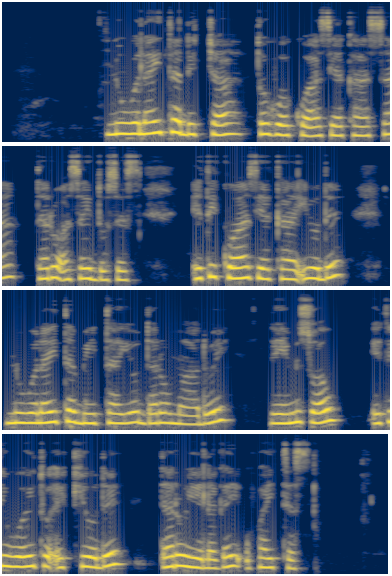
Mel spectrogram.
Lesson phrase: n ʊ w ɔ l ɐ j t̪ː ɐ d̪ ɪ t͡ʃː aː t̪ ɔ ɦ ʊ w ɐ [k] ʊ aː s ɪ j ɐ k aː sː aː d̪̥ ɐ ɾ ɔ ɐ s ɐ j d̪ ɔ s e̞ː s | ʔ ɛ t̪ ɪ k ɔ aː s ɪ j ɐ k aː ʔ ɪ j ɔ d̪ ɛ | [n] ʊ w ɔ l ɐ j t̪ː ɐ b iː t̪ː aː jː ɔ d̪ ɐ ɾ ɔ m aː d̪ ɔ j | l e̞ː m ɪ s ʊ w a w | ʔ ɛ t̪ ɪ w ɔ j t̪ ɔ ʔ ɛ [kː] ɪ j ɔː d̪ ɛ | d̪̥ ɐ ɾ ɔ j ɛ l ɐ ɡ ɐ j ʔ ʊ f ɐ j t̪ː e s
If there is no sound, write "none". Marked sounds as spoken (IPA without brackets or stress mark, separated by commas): k, n, kː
